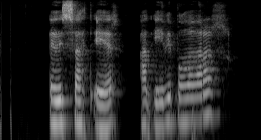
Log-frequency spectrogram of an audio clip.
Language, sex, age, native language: Icelandic, female, 50-59, Icelandic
